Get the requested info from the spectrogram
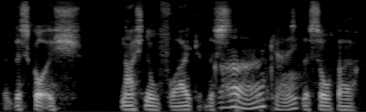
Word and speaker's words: Saltire: So if anyone actually wants to find you, I'll put because your race team is, how do you pronounce that? Is it Saltire? – Saltire. So the Scottish Saltire. It's a flag. – Saltire.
